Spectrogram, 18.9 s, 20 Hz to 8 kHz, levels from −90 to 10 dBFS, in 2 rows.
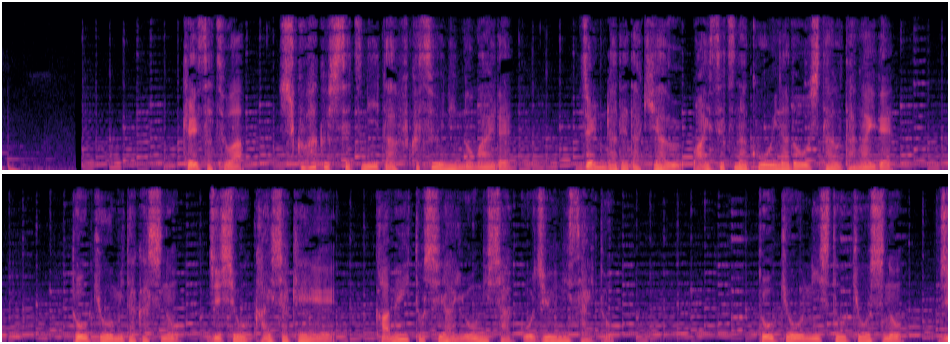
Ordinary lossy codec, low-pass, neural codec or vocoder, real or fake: MP3, 48 kbps; 7.2 kHz; none; real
